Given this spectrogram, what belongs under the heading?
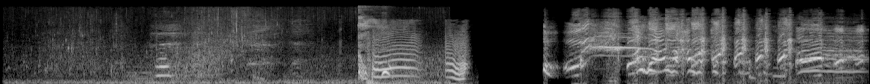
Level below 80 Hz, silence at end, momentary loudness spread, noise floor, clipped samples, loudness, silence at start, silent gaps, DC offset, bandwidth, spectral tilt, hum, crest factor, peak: -40 dBFS; 0 s; 22 LU; -39 dBFS; under 0.1%; -16 LUFS; 0.05 s; 4.80-5.38 s; under 0.1%; 16.5 kHz; -1 dB/octave; none; 18 dB; 0 dBFS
